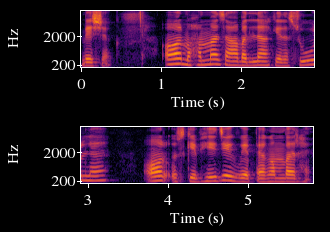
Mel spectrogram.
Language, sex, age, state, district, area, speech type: Urdu, female, 30-45, Delhi, South Delhi, urban, spontaneous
